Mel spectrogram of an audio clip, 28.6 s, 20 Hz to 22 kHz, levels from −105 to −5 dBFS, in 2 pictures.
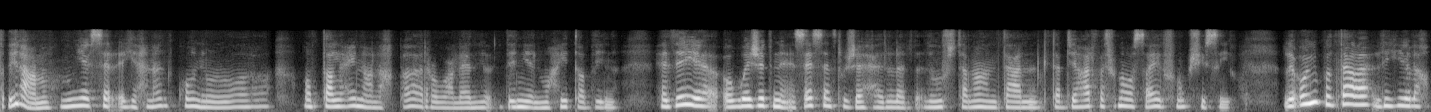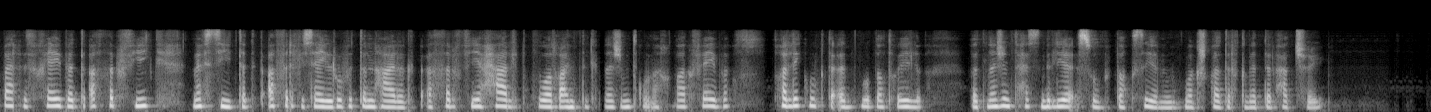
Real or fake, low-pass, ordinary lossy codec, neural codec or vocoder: fake; 7.2 kHz; none; codec, 16 kHz in and 24 kHz out, 0.6 kbps, FocalCodec, streaming, 4096 codes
